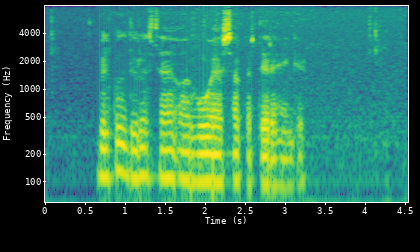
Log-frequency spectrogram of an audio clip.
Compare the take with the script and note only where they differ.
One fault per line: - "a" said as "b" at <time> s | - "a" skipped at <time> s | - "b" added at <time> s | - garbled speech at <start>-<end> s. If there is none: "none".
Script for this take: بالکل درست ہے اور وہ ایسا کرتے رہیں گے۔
none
